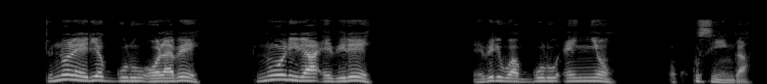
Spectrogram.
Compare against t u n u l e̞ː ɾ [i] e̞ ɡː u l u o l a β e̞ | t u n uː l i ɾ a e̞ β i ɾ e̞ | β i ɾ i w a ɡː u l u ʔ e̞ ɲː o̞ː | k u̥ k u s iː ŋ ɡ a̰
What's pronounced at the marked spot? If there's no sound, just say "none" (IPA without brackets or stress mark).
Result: j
